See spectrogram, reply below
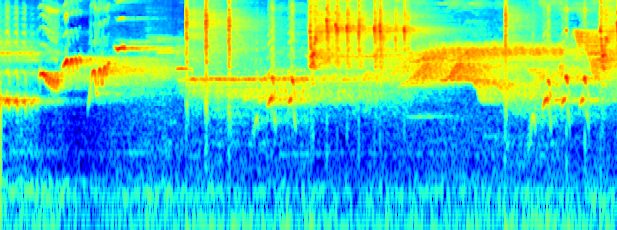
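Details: White-rumped shama singing, prompted by tail-tapping clacks: long whistled notes sliding between pitches, rapid trills and sharp vertical clicks, loud and varied phrases throughout.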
